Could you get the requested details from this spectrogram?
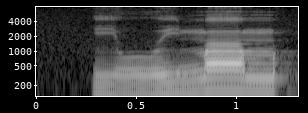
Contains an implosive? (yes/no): no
